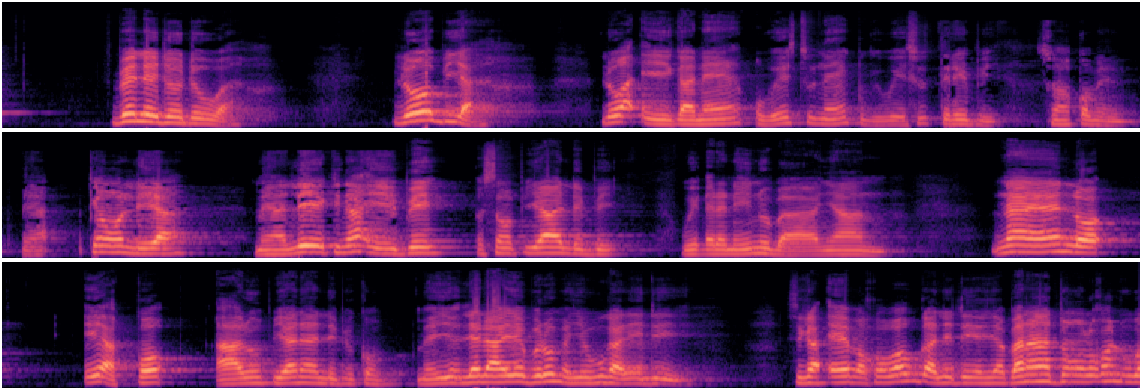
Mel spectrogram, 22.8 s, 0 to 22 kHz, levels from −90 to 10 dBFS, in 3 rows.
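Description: The connection slowed, so the adaptive stream switched to a lower bitrate from 6.23 to 10.23 s, just after "bee su". The speech abruptly loses everything above 11.8 kHz, consistent with a 16 kbit/s HE-AAC fallback, recovering gaplessly before "bɛ lo".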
